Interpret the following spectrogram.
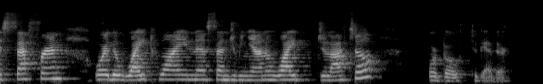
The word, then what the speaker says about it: San Gimignano: pens or your devices the town is called san gimignano s-a-n and then another word g-i-m-i-g-n-a-n-o san gimignano and it has this ice cream parlor on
